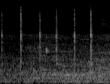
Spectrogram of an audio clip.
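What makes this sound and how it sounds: Plastic interior trim in a truck cab is tapped, giving a series of short, hollow, light ticks with almost no ring. The sound is judged to show the trim is cheap plastic.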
